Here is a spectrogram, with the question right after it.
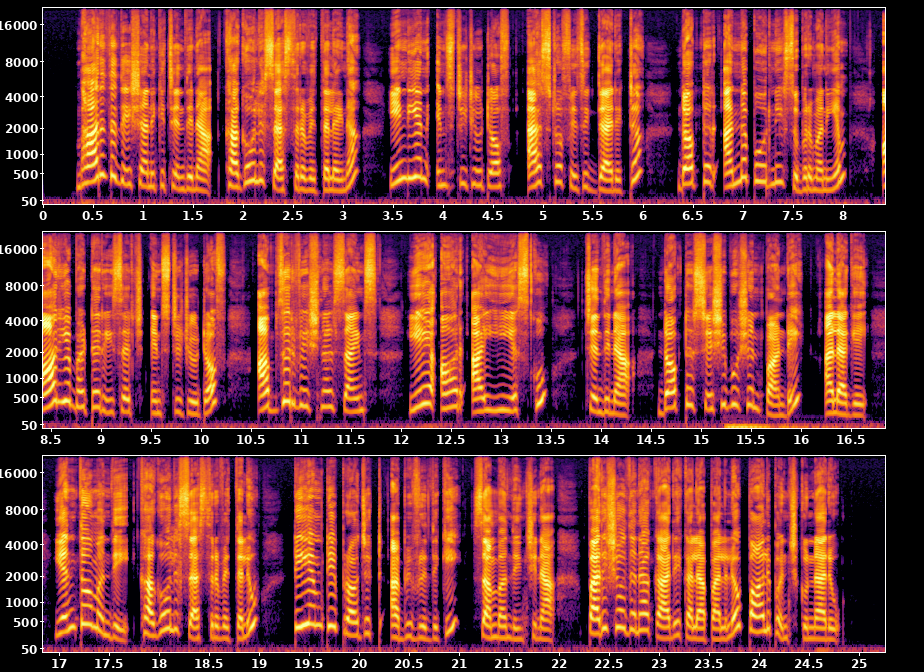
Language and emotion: Telugu, neutral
